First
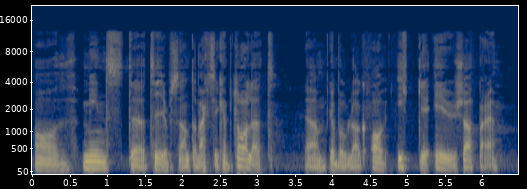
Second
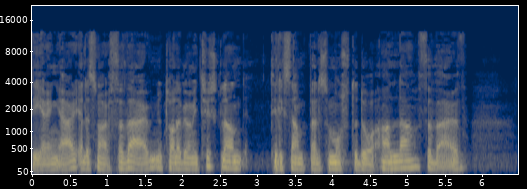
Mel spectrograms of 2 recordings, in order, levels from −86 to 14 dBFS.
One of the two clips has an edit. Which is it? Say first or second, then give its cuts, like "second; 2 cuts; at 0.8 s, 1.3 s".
first; 2 cuts; at 3.6 s, 4.0 s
